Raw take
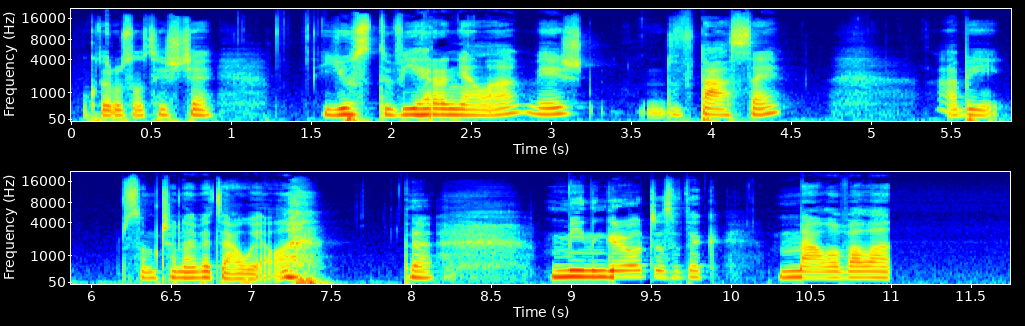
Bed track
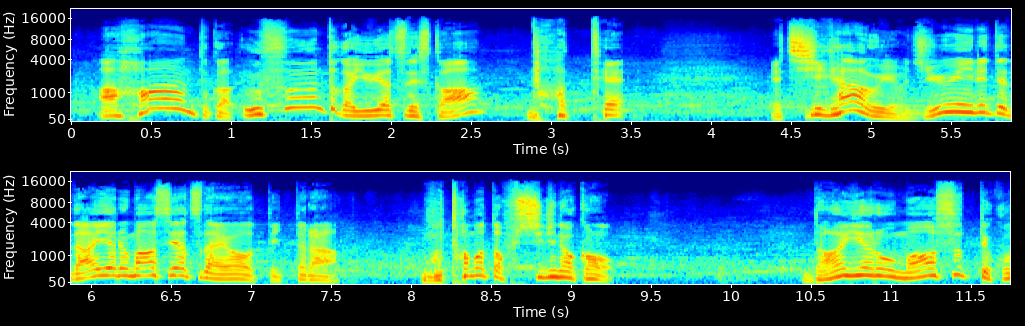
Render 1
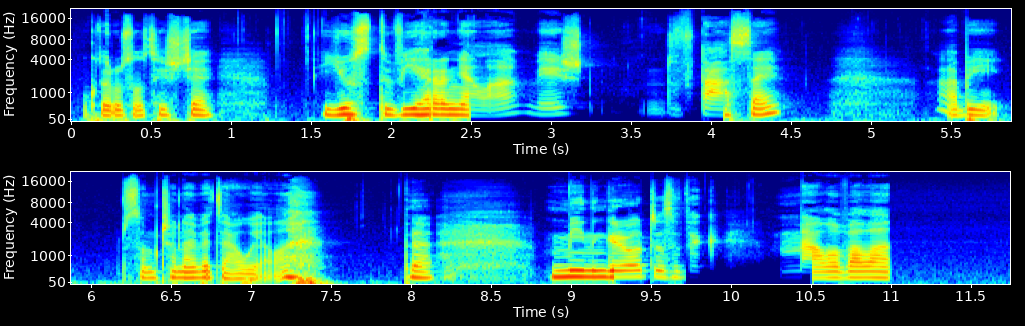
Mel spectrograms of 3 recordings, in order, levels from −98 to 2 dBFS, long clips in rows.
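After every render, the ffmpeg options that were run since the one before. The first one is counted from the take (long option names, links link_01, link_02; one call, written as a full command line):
ffmpeg -i in.wav -filter_complex "[0:a]asettb=1/sr,asplit=3[link_01][link_02][link_03];[link_01]atrim=end=2.484[link_04];[link_02]atrim=start=2.48:end=4.08,asetpts=PTS-STARTPTS,afade=type=in:duration=0.004:curve=qsin,afade=type=out:start_time=1.596:duration=0.004:curve=qsin,highpass=1400[link_05];[link_03]atrim=start=4.076[link_06];[link_04][link_05]acrossfade=duration=0.004:curve1=hsin:curve2=qsin[link_07];[link_07][link_06]acrossfade=duration=0.004:curve1=qsin:curve2=hsin,asettb=1/sr,asplit=3[link_08][link_09][link_10];[link_08]atrim=end=6.714[link_11];[link_09]atrim=start=6.71:end=7.29,asetpts=PTS-STARTPTS,afade=type=in:duration=0.004:curve=qsin,afade=type=out:start_time=0.576:duration=0.004:curve=qsin,acrossover=split=270|3000[link_12][link_13][link_14];[link_13]acompressor=threshold=-38dB:ratio=1.5:attack=3.2:release=140:knee=2.83:detection=peak[link_15];[link_12][link_15][link_14]amix=inputs=3:normalize=0[link_16];[link_10]atrim=start=7.286[link_17];[link_11][link_16]acrossfade=duration=0.004:curve1=hsin:curve2=qsin[link_18];[link_18][link_17]acrossfade=duration=0.004:curve1=qsin:curve2=hsin,asettb=1/sr,asplit=3[link_19][link_20][link_21];[link_19]atrim=end=9.704[link_22];[link_20]atrim=start=9.7:end=10.5,asetpts=PTS-STARTPTS,afade=type=in:duration=0.004:curve=qsin,afade=type=out:start_time=0.796:duration=0.004:curve=qsin,highpass=frequency=1300:width=0.5412,highpass=frequency=1300:width=1.3066[link_23];[link_21]atrim=start=10.496[link_24];[link_22][link_23]acrossfade=duration=0.004:curve1=hsin:curve2=qsin[link_25];[link_25][link_24]acrossfade=duration=0.004:curve1=qsin:curve2=hsin" out.wav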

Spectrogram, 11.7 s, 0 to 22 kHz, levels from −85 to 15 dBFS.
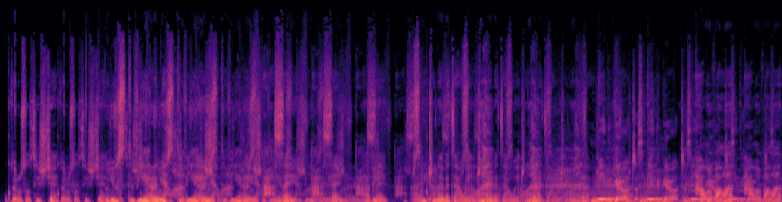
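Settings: ffmpeg -i in.wav -filter_complex "[0:a]asplit=2[link_01][link_02];[link_02]adelay=18,volume=-3dB[link_03];[link_01][link_03]amix=inputs=2:normalize=0,aecho=1:1:730|1387|1978|2510|2989:0.631|0.398|0.251|0.158|0.1" out.wav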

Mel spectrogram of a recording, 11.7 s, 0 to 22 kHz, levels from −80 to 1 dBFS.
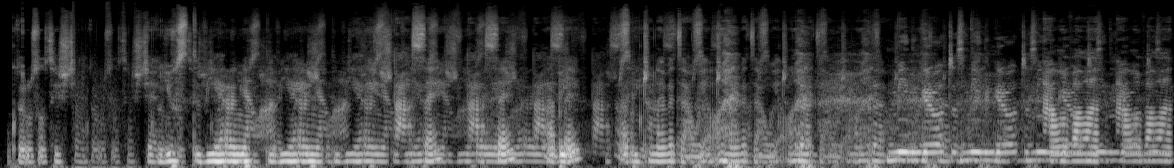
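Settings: ffmpeg -i in.wav -filter_complex "[0:a]asettb=1/sr,asplit=3[link_01][link_02][link_03];[link_01]atrim=end=0.724[link_04];[link_02]atrim=start=0.72:end=1.36,asetpts=PTS-STARTPTS,afade=type=in:duration=0.004:curve=qsin,afade=type=out:start_time=0.636:duration=0.004:curve=qsin,aeval=exprs='(tanh(56.2*val(0)+0.6)-tanh(0.6))/56.2':channel_layout=same[link_05];[link_03]atrim=start=1.356[link_06];[link_04][link_05]acrossfade=duration=0.004:curve1=hsin:curve2=qsin[link_07];[link_07][link_06]acrossfade=duration=0.004:curve1=qsin:curve2=hsin,asettb=1/sr,asplit=3[link_08][link_09][link_10];[link_08]atrim=end=2.004[link_11];[link_09]atrim=start=2:end=3.48,asetpts=PTS-STARTPTS,afade=type=in:duration=0.004:curve=qsin,afade=type=out:start_time=1.476:duration=0.004:curve=qsin,bass=frequency=250:gain=5,treble=frequency=4000:gain=-12[link_12];[link_10]atrim=start=3.476[link_13];[link_11][link_12]acrossfade=duration=0.004:curve1=hsin:curve2=qsin[link_14];[link_14][link_13]acrossfade=duration=0.004:curve1=qsin:curve2=hsin,asettb=1/sr,asplit=3[link_15][link_16][link_17];[link_15]atrim=end=4.764[link_18];[link_16]atrim=start=4.76:end=6.28,asetpts=PTS-STARTPTS,afade=type=in:duration=0.004:curve=qsin,afade=type=out:start_time=1.516:duration=0.004:curve=qsin,equalizer=frequency=420:width_type=o:width=2.2:gain=11[link_19];[link_17]atrim=start=6.276[link_20];[link_18][link_19]acrossfade=duration=0.004:curve1=hsin:curve2=qsin[link_21];[link_21][link_20]acrossfade=duration=0.004:curve1=qsin:curve2=hsin" out.wav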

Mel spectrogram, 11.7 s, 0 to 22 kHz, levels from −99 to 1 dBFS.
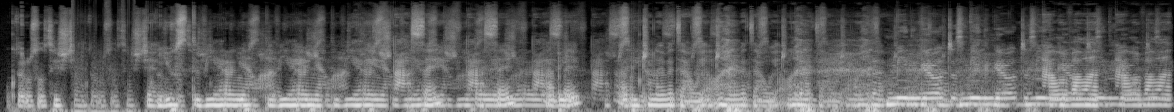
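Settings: ffmpeg -i in.wav -filter_complex "[0:a]acrossover=split=290|2600[link_01][link_02][link_03];[link_01]dynaudnorm=framelen=250:gausssize=3:maxgain=9dB[link_04];[link_04][link_02][link_03]amix=inputs=3:normalize=0,alimiter=limit=-7.5dB:level=0:latency=1:release=23" out.wav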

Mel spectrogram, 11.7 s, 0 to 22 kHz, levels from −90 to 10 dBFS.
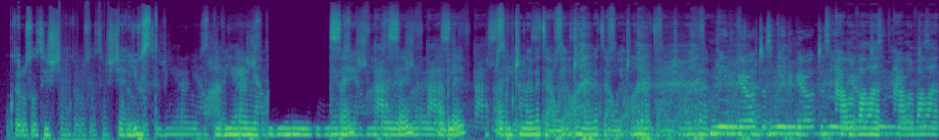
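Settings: ffmpeg -i in.wav -filter_complex "[0:a]asettb=1/sr,asplit=3[link_01][link_02][link_03];[link_01]atrim=end=1.864[link_04];[link_02]atrim=start=1.86:end=2.56,asetpts=PTS-STARTPTS,afade=type=in:duration=0.004:curve=qsin,afade=type=out:start_time=0.696:duration=0.004:curve=qsin,acompressor=threshold=-24dB:ratio=16:attack=3.2:release=140:knee=1:detection=peak[link_05];[link_03]atrim=start=2.556[link_06];[link_04][link_05]acrossfade=duration=0.004:curve1=hsin:curve2=qsin[link_07];[link_07][link_06]acrossfade=duration=0.004:curve1=qsin:curve2=hsin,asplit=3[link_08][link_09][link_10];[link_08]afade=type=out:start_time=3.34:duration=0.02[link_11];[link_09]asuperpass=centerf=240:order=8:qfactor=0.93,afade=type=in:start_time=3.34:duration=0.02,afade=type=out:start_time=4.11:duration=0.02[link_12];[link_10]afade=type=in:start_time=4.11:duration=0.02[link_13];[link_11][link_12][link_13]amix=inputs=3:normalize=0,asettb=1/sr,asplit=3[link_14][link_15][link_16];[link_14]atrim=end=9.264[link_17];[link_15]atrim=start=9.26:end=10.3,asetpts=PTS-STARTPTS,afade=type=in:duration=0.004:curve=qsin,afade=type=out:start_time=1.036:duration=0.004:curve=qsin,lowpass=9600[link_18];[link_16]atrim=start=10.296[link_19];[link_17][link_18]acrossfade=duration=0.004:curve1=hsin:curve2=qsin[link_20];[link_20][link_19]acrossfade=duration=0.004:curve1=qsin:curve2=hsin" out.wav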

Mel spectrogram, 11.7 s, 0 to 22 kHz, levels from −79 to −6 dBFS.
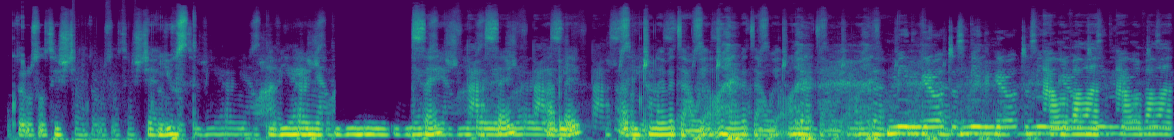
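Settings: ffmpeg -i in.wav -af "volume=1dB" out.wav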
